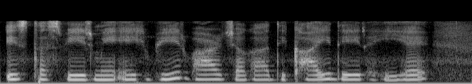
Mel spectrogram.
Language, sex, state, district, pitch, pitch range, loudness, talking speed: Hindi, female, Sikkim, Gangtok, 225 Hz, 215-230 Hz, -20 LUFS, 140 wpm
